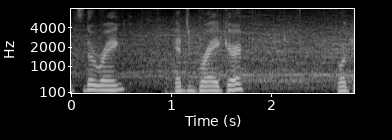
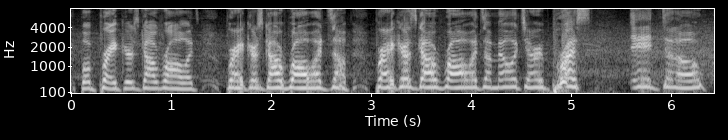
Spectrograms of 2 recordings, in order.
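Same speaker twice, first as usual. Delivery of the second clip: higher, louder rapid match call; hyped play-by-play; 7 semitones higher, 7 dB louder than usual. Real, not acted. Commentator calling a power slam and count, excited.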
